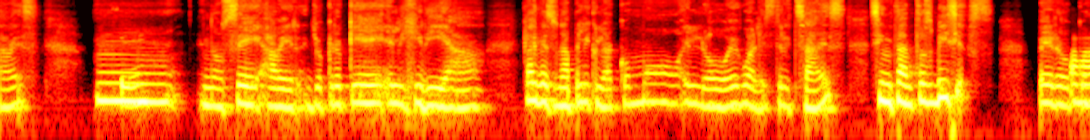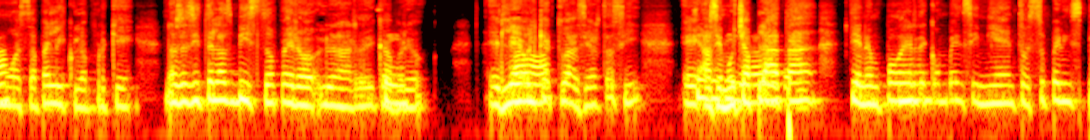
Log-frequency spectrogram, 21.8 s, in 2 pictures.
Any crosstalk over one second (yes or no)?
yes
